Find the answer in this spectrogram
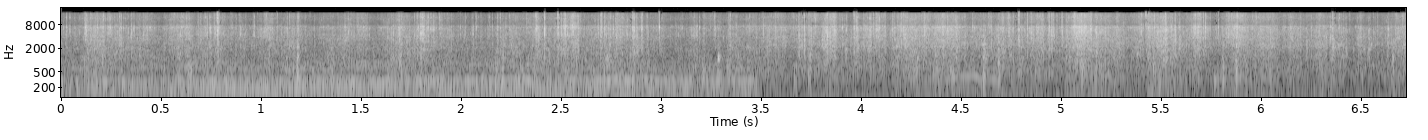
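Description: A car's engine running on the muddy track, a low steady hum that drops away about three and a half seconds in, under a constant crackly rustling noise.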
